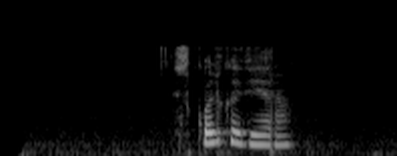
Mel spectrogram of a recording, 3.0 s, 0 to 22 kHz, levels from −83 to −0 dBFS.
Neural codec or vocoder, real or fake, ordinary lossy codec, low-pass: none; real; none; 7.2 kHz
